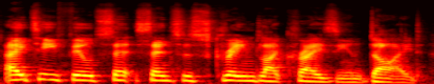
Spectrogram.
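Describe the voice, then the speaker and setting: A fan fiction reader narrating a long story in a steady, even storytelling voice, acting out the dialogue. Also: medium pitch, a little slow. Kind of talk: audiobook-style narration.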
